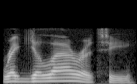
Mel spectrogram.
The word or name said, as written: regularity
